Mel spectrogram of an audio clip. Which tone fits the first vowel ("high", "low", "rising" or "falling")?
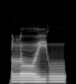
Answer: high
